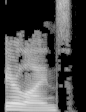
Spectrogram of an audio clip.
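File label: "airlines", British English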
